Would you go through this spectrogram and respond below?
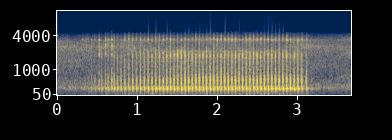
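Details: Zé, a pet bulldog, snoring while asleep and dreaming: one long, rough, rattling snore made of rapid even pulses, swelling in loudness and then stopping abruptly after about two and a half seconds, with quiet room hum around it.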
